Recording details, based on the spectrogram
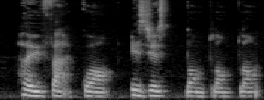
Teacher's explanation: the hou fa guo is all that mid tone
